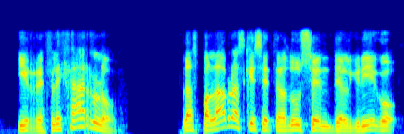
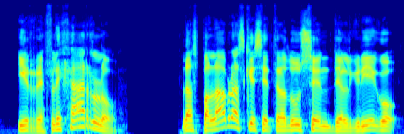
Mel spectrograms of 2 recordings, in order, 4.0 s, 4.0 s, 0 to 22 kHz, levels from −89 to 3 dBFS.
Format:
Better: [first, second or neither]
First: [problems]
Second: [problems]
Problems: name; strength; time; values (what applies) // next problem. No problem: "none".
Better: second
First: garbled, watery; badly; nothing above 8 kHz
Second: none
